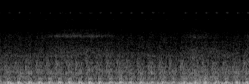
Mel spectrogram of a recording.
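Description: Kawasaki KLR 650's single-cylinder four-stroke engine running slowly at low revs, an even, steady low pulse.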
